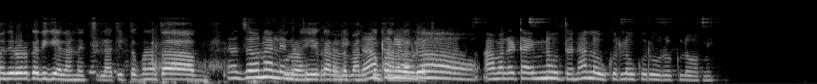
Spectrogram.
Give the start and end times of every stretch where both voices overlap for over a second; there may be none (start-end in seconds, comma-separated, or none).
2.8-4.3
